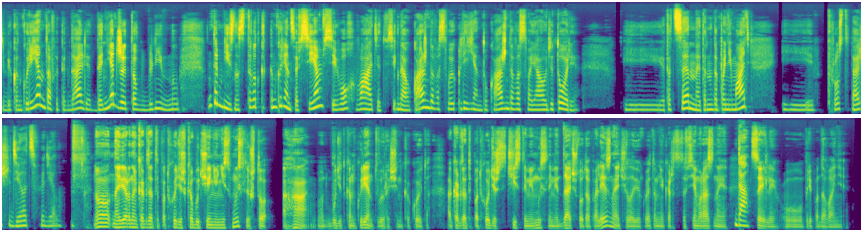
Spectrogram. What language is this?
Russian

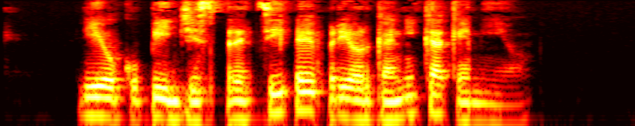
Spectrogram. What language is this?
Esperanto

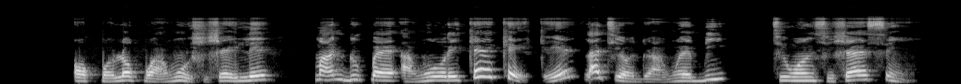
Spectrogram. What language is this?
Yoruba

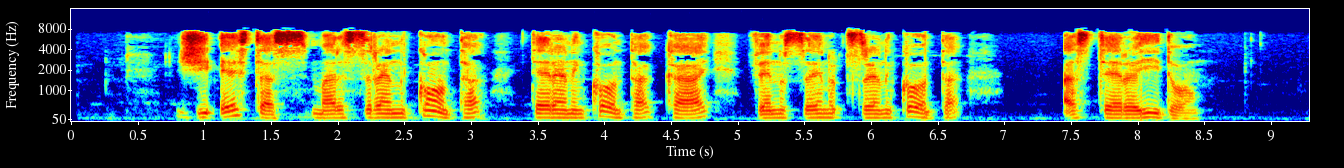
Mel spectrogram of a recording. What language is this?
Esperanto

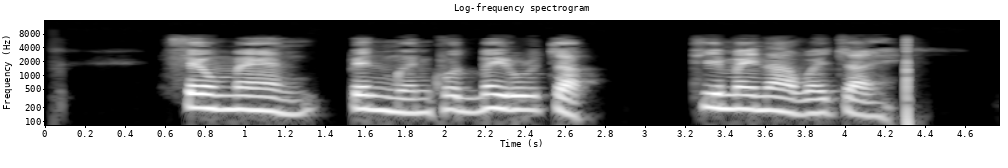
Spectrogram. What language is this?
Thai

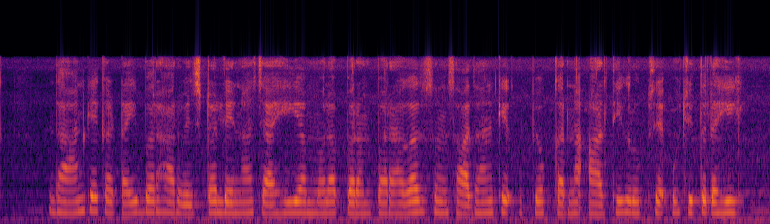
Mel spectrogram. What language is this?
Chhattisgarhi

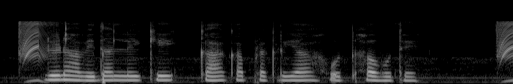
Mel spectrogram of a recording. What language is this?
Chhattisgarhi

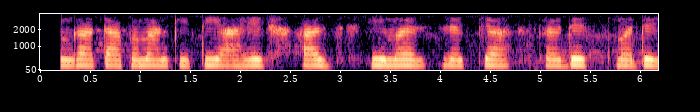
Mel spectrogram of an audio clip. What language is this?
Marathi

